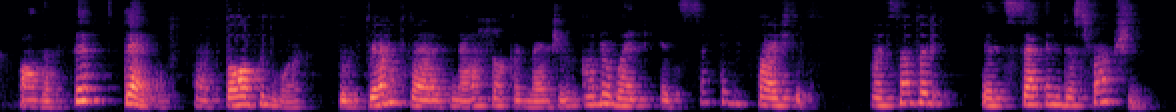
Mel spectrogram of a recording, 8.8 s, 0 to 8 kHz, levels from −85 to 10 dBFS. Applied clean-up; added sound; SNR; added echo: neural mask model DeepFilterNet 3.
